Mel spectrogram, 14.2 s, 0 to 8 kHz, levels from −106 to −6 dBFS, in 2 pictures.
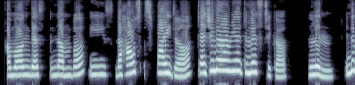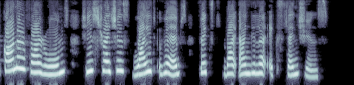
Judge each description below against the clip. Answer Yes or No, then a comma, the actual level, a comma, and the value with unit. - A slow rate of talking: Yes, slow, 100 wpm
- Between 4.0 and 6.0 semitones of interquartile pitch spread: Yes, average, 5.3 semitones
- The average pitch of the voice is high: Yes, very high, 285 Hz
